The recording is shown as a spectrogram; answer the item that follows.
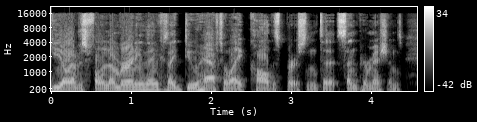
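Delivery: ordinary delivery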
